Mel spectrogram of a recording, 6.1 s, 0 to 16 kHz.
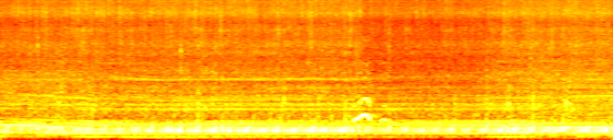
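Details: Suzuki DF2.5 2.5 HP outboard, long stored and not starting, after fuel tap and tank vent opened: steady, even putter, no stumbling or dying; idles healthily.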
